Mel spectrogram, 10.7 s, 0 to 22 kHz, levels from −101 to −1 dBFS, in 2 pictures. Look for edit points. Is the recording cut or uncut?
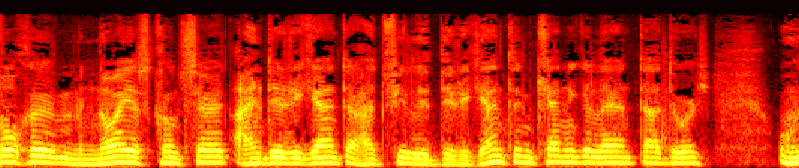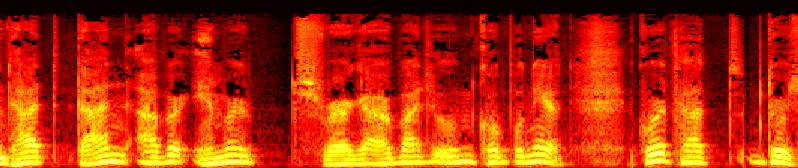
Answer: cut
